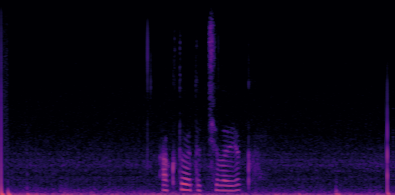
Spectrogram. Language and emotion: Russian, neutral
